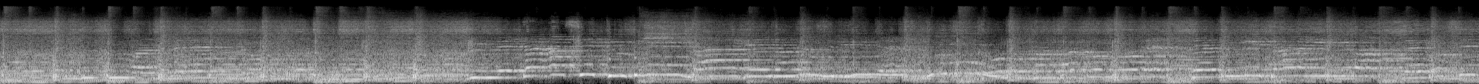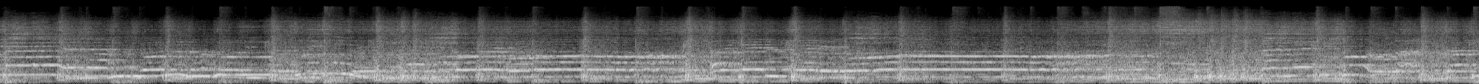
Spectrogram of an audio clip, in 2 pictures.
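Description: Live rock band: a woman singing lead over electric guitar, bass guitar, keyboard and drum kit, amplified through the hall's PA. The bass and drums drop out for a moment about five seconds in, then come back.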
